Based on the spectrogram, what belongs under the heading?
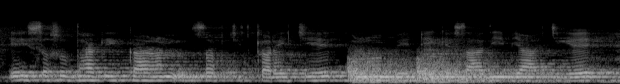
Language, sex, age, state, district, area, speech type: Maithili, female, 18-30, Bihar, Araria, rural, spontaneous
